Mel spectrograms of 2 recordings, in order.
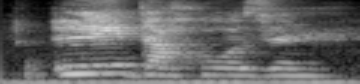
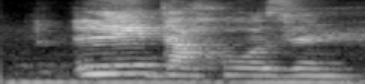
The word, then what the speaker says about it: Lederhosen: Vamos escutar corretamente a pronúncia em alemão. Dirndl. Traje feminino. Dirndl. E agora o traje masculino. Lederhosen. Novamente. Lederhosen.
